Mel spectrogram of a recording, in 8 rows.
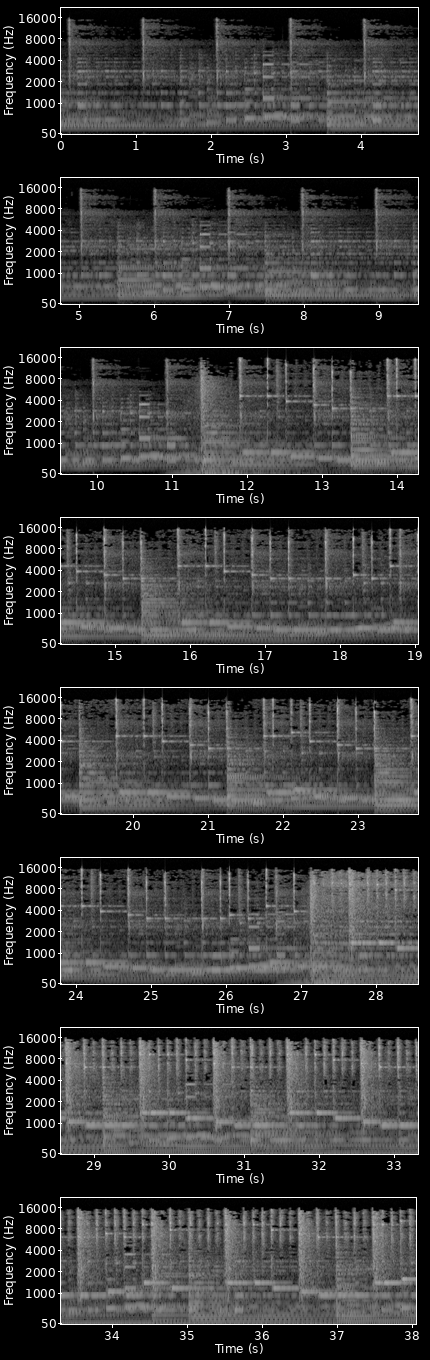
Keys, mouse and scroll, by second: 1.6 click, 3.3-3.8 typing, 4.6 click, 7.4 ctrl+d, 8.0 click, 11.2 ctrl+t, 11.3 click, 11.6 ctrl+a, 12.9 shift+a, 13.9 click, 14.8 u, 17.7 click, 20.4 ctrl+k, 21.7 shift+a, 23.1 click, 26.6 click, 27.0 ctrl+d, 27.9 click, 29.8 ctrl+a, 30.5 shift+r, 32.0-35.0 drag, 35.8 ctrl+k, 36.5 shift+r, 37.8 click.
